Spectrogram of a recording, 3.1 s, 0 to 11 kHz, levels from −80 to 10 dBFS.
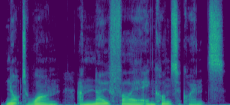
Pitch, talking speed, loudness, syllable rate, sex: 115 Hz, 135 wpm, -17 LUFS, 4.1 syllables/s, male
